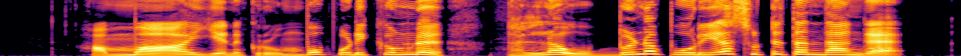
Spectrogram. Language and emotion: Tamil, happy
